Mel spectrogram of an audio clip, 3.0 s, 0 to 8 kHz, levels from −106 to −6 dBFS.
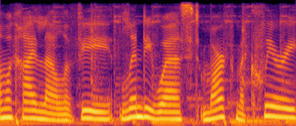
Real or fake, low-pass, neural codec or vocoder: real; 7.2 kHz; none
